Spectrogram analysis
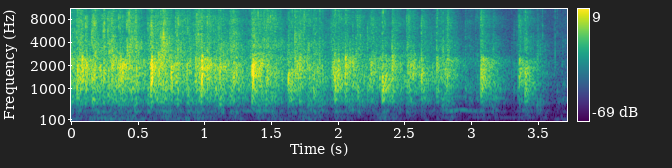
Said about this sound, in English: Why don't we give her a warm clap of encouragement?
